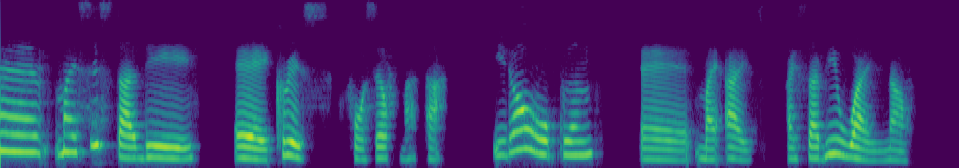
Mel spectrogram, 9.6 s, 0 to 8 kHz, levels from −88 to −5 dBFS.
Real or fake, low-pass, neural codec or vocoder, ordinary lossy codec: fake; none; codec, 16 kHz, 0.9 kbps, LongCat-Audio-Codec; none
